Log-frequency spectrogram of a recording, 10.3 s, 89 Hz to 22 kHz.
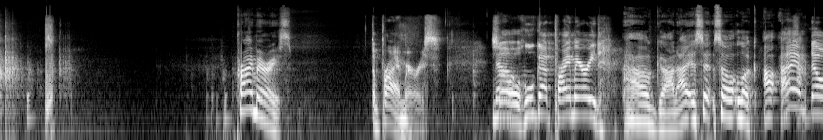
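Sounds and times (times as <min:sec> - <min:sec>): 
dice rolling: 0:00.0 - 0:01.0
speech: 0:03.0 - 0:03.8, 0:04.7 - 0:10.2.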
